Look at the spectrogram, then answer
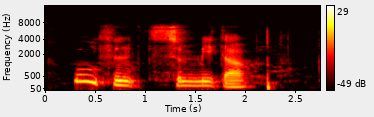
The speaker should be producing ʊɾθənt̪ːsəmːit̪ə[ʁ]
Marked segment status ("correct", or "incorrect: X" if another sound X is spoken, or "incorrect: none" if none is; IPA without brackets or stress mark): correct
